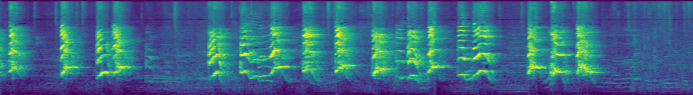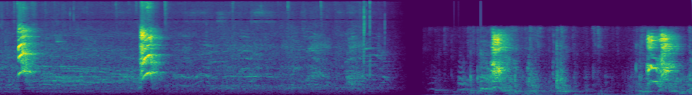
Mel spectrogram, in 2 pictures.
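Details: Several playful Beagle puppies bark in quick, high yips, dense over the first eight seconds, then more scattered. A brief silence follows, then a few more barks over a low background sound.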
